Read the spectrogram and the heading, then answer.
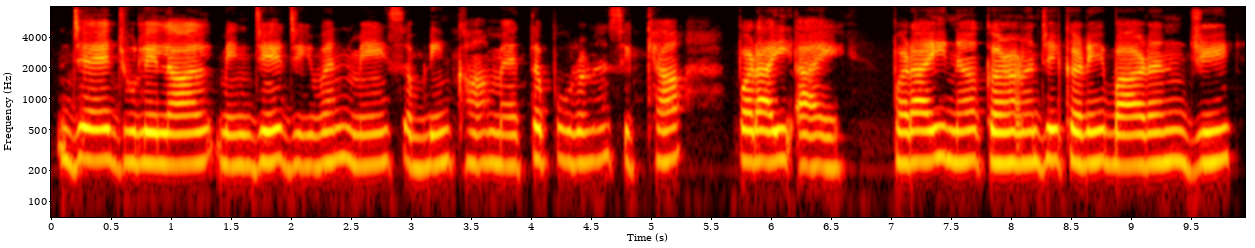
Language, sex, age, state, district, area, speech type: Sindhi, female, 30-45, Maharashtra, Mumbai Suburban, urban, spontaneous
